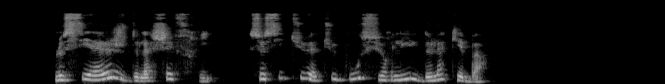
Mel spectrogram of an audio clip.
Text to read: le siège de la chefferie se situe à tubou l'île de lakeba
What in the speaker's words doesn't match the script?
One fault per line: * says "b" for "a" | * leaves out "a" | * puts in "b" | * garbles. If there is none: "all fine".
* puts in "sur"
